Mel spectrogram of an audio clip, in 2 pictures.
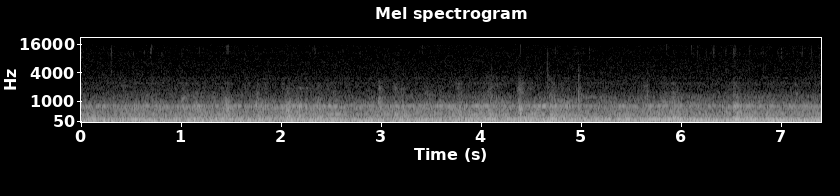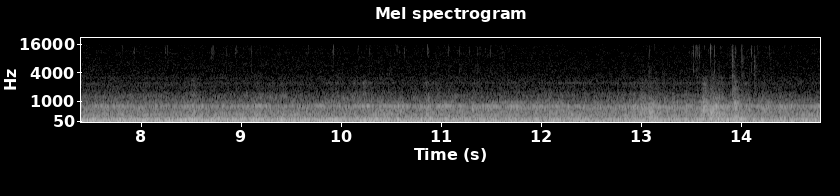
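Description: Passenger train running at speed, heard from inside the carriage: a steady low rumble with a faint steady hum above it, and a few light clicks near the end.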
